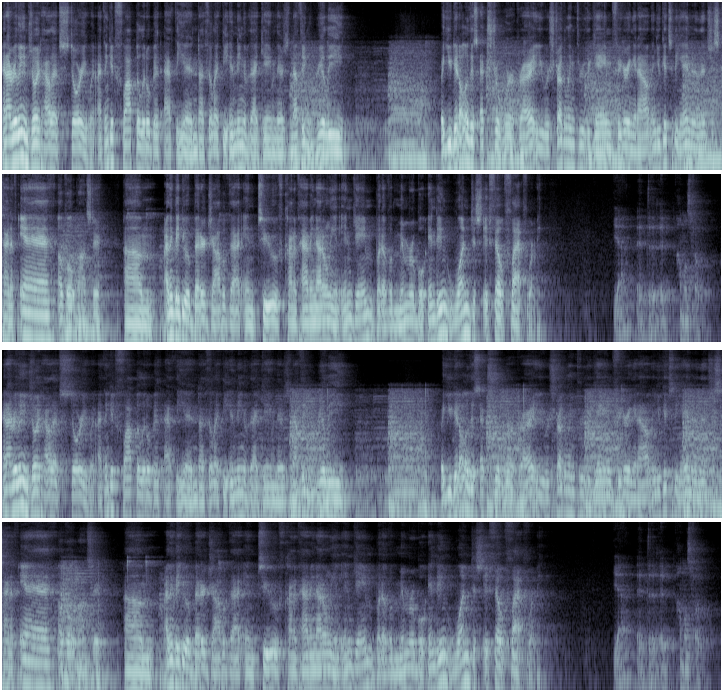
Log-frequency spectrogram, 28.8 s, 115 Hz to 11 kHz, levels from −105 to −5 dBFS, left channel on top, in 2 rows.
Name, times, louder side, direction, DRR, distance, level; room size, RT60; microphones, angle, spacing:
voice 1, 0.0-6.9 8.8-16.4 16.8-25.1, left 4 dB, 60° left, 10 dB, 0.4 m, -30 dB
sound 1, 5.1-6.7 7.0-8.6 9.0-10.6 11.0-12.6 12.9-14.5 14.9-16.5 16.9-17.0 17.3-17.4 17.5-18.4 18.7-18.8, left 1 dB, 90° right, 1.4 m, -38 dB
voice 2, 26.6-28.3, equal, 5° left, -3 dB, 2.1 m, -48 dB
18.5 x 9.3 x 3.6 m, 1.4 s
head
